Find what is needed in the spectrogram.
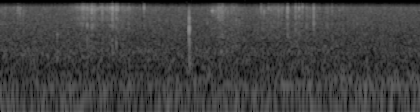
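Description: Near silence, with a few faint, scattered ticks and rustles.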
